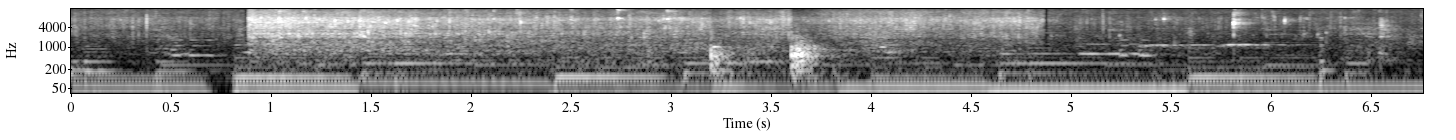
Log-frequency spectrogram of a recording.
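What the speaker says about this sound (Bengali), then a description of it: "এর মধ্যে মশলার বাটিগুলো ধুয়ে আমি 1 কাপ গরম জল দিচ্ছি" Hot water poured into a pan of pointed gourd and spices, bringing a sudden rush of hissing sizzle that holds steady, broken by a few sharp splashes and spoon clatters near the end.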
